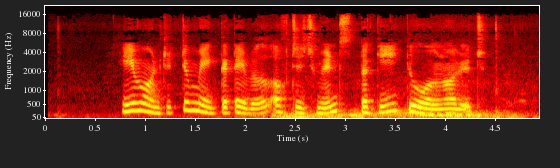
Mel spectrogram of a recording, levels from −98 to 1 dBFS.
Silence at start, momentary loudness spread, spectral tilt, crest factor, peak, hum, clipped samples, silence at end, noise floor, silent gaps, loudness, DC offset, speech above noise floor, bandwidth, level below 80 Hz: 0.75 s; 8 LU; -5.5 dB/octave; 18 dB; -6 dBFS; none; under 0.1%; 0.05 s; -59 dBFS; none; -23 LUFS; under 0.1%; 36 dB; 16.5 kHz; -40 dBFS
